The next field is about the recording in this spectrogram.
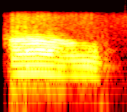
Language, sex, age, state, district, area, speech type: Odia, male, 60+, Odisha, Gajapati, rural, conversation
